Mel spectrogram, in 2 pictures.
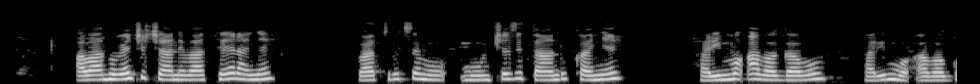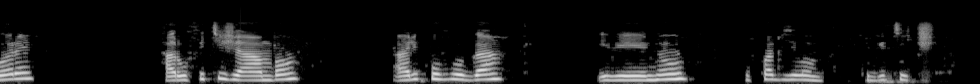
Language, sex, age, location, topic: Kinyarwanda, female, 25-35, Musanze, government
